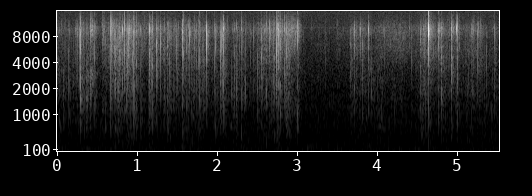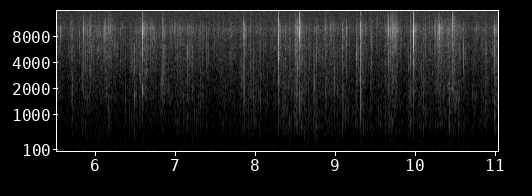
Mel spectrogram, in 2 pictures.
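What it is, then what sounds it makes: Plastic shopping bag. A thin, empty orange plastic Ulta Beauty shopping bag is pressed flat with fingertips, then picked up, held and crinkled in both hands. Bright, dry crinkling and crackling fill the first three seconds. Quieter rustling follows, broken by sharp, high crackles with almost no low end.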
